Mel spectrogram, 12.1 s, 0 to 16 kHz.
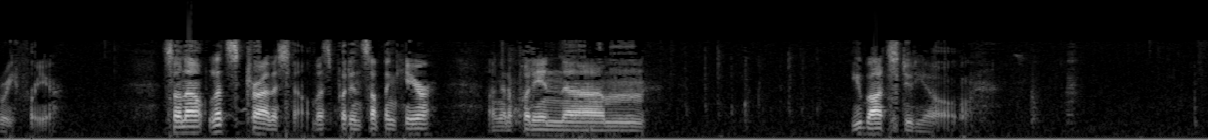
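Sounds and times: microphone hiss: 0.0 - 12.0.

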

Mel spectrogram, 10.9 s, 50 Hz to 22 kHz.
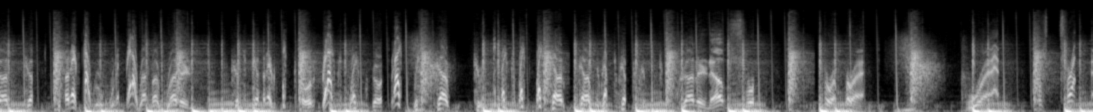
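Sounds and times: drum beat with kick: 0.0 - 10.9
vinyl record scratching: 0.0 - 10.9.

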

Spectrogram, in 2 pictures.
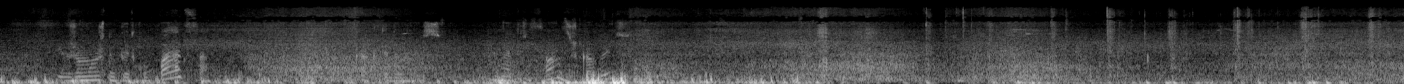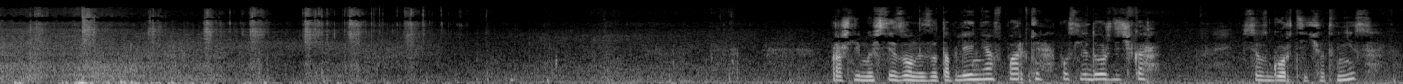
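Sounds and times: wind on microphone: 0.0 - 22.3
surf on a pebbly shore: 0.0 - 28.0.

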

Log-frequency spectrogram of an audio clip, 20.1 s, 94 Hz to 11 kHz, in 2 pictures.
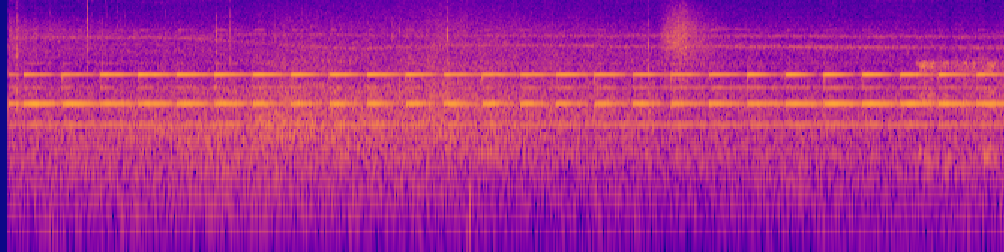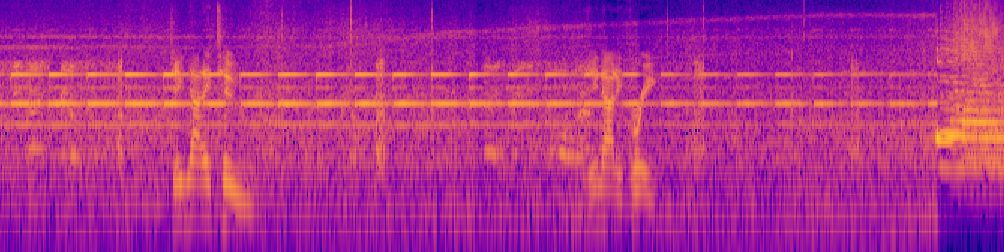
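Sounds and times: crossing warning bell ringing: 0.1 - 20.0.

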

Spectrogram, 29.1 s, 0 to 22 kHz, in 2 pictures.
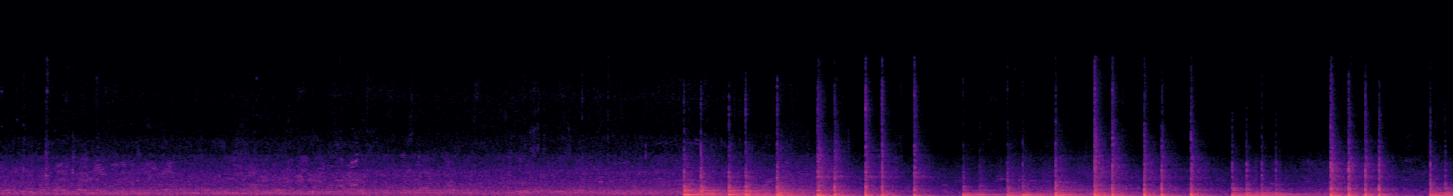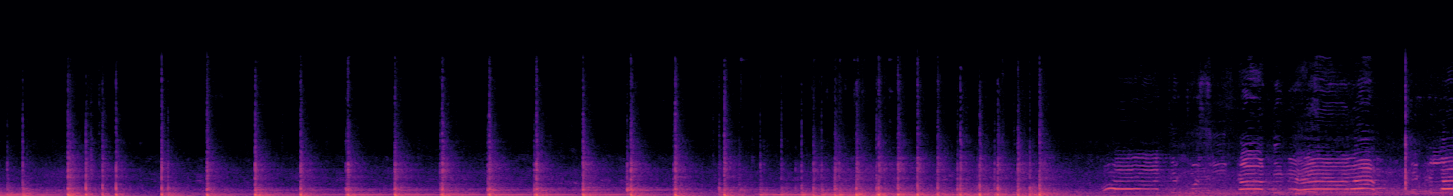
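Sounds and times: drum beaten with a stick: 6.8 - 25.3
loud voice calling out: 25.6 - 29.0.

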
